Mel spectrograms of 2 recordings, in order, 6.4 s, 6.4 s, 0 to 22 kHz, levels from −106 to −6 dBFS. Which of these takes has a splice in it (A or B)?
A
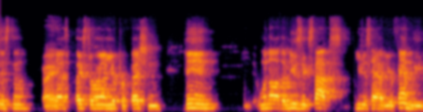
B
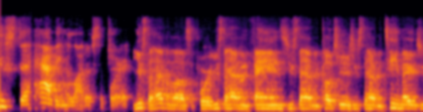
A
